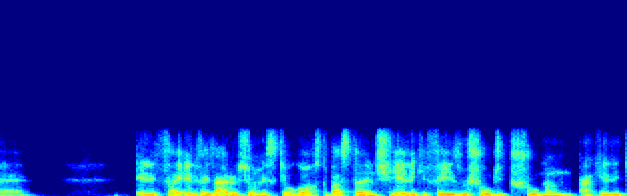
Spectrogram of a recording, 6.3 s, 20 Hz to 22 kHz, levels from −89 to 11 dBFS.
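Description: From start to finish the speech carries AMR wideband (HD Voice) codec damage, heavy enough to fit its lowest 6.6 kbit/s mode. The pulse-driven model turns voicing rough and raspy. Unlike a plain low-pass, the top band hisses with synthetic noise before nothing remains above 7.4 kHz.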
